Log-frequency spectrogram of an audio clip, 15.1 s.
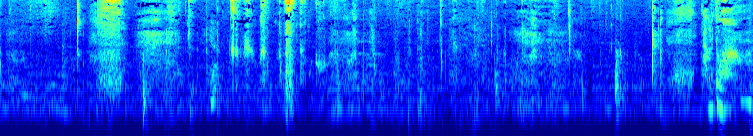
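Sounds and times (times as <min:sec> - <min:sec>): child chewing noodles: 0:01.5 - 0:14.0.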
